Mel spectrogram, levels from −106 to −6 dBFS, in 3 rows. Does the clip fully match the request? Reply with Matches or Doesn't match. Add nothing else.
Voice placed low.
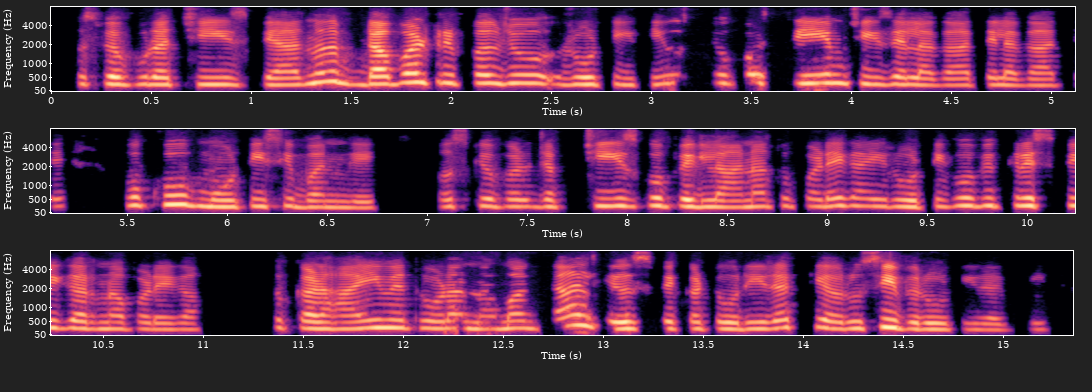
Doesn't match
